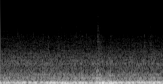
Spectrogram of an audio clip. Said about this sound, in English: But just to show y'all that we're in a car, as if you needed any reminder of that.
